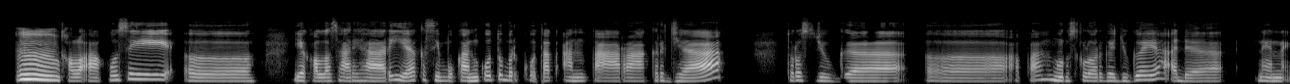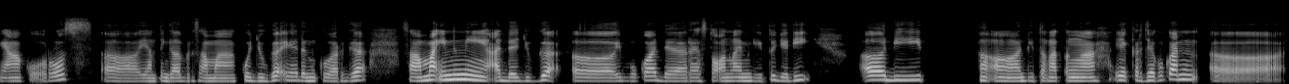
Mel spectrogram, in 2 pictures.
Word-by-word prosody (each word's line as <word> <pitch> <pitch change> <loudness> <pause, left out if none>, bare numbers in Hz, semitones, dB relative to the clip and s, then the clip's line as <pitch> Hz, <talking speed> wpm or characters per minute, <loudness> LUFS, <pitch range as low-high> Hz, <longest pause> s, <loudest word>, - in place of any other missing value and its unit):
Mmm, 220 -4 +9
kalau 165 0 +2
aku 160 +6 -2
sih, 235 -2 +5 0.2
eee, 155 -2 0 0.5
ya, - - +4
kalau 160 0 +2
sehari-hari 160 +1 +1
ya, 180 - +4
kesibukanku 175 -2 -1
tuh, 225 - -1
berkutat 170 -3 -3
antara 155 -2 0
kerja, 155 - +4 0.7
terus 185 0 -5
juga, 155 -2 -6 0.8
eee, 150 - -4 0.2
apa - - -7
ngurus 175 -5 -1
keluarga 165 -2 -3
juga, 165 +6 -3
ya. 225 +5 0
Ada, 150 -2 -4 0.3
nenek 160 -3 -3
yang 155 +1 0
aku - - -16
urus, 210 +7 -4
eee, 145 -1 -3
yang 150 - -4
tinggal 155 -1 -2
bersamaku 150 0 -3
juga 160 +5 -2
ya, 185 -1 -3
dan 165 0 -1
keluarga, 155 +2 -2 0.4
sama 175 +5 +5
ini 215 +2 +5
nih, 210 -3 +5
ada 170 -1 +1
juga, 170 +5 -1 0.3
eee, 155 -1 0
ibuku 165 +3 -10
ada 175 -4 -1 0.2
resto 160 -1 -6
online 165 +1 0
gitu. 155 +7 -8
Jadi, 190 +7 -3 0.5
eee, 205 +2 +6
di 200 +1 -1 0.7
heeh, 170 -3 +1
di 170 - -9
tengah 165 -1 +1
tengah 165 0 +2 0.2
ya. 195 -1 -1
Kerjaku, 185 0 -3
kan, 230 -1 +5 0.2
eee, 85 -1 -3
165 Hz, 135 wpm, -23 LUFS, 155-185 Hz, 0.8 s, Mmm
